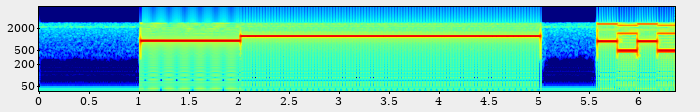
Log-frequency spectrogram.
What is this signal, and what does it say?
Two-tone page, heard as a one-second tone, then a three-second tone, about 900 then 1220 Hz. It is heard from 1.0 to 5.0 s.
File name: pager / 94 RESCUE OFC / wcalert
